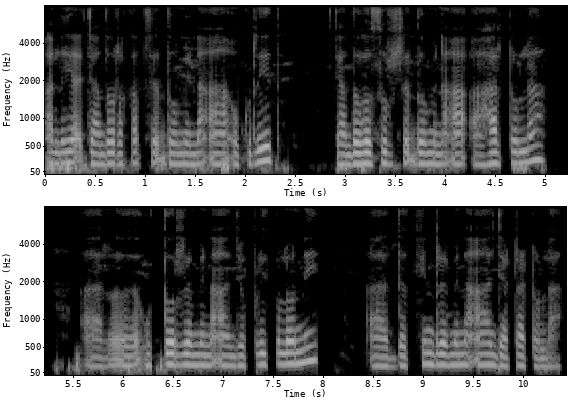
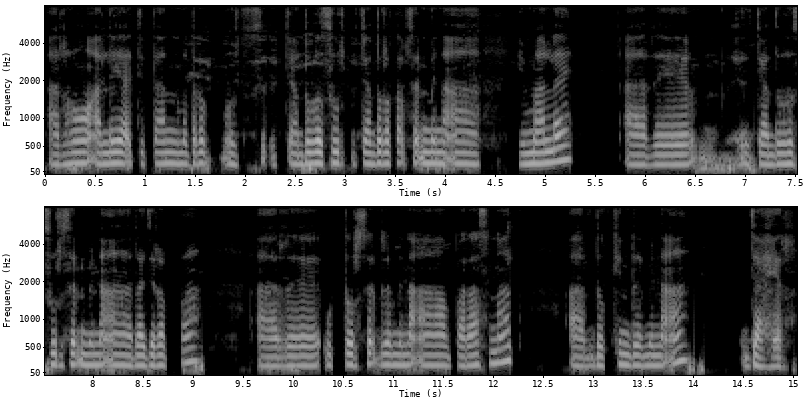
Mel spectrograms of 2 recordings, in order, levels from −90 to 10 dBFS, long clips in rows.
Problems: none marked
